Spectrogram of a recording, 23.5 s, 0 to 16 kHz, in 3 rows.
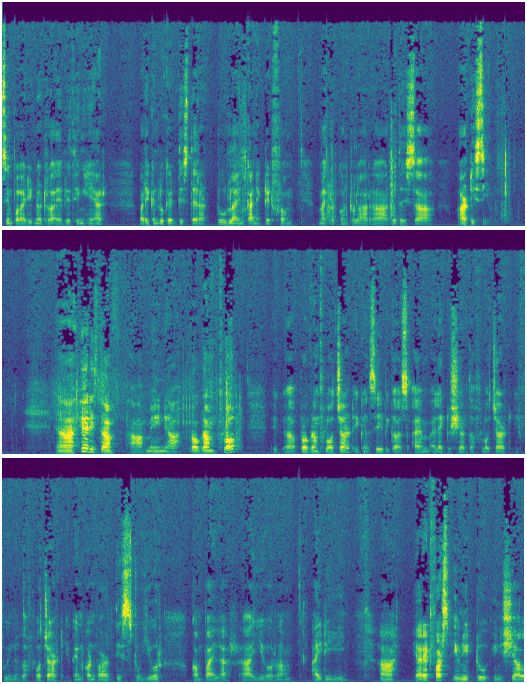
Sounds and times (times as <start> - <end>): Speech: 0.0 - 7.4, 8.6 - 23.5.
